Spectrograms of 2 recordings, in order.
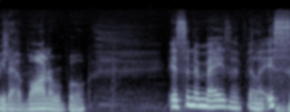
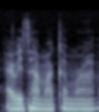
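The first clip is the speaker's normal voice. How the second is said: ordinary talk, nothing marked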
